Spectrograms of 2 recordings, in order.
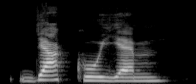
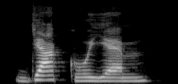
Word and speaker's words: Ďakujem: Ďakujem. One more time. Ďakujem.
